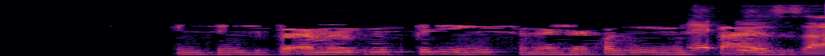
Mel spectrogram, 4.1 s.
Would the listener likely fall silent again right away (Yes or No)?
No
